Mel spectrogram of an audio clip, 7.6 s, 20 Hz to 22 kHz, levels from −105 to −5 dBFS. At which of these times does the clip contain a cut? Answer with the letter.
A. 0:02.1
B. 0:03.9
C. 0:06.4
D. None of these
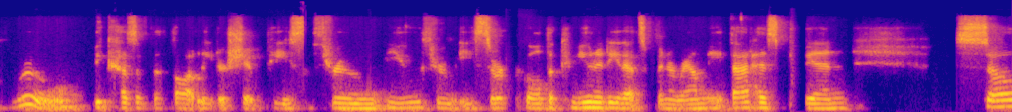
A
